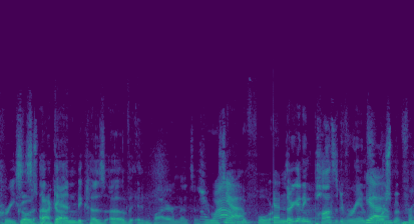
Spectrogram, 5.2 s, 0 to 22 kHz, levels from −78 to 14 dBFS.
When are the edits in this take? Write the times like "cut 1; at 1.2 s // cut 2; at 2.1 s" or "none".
cut 1; at 3.4 s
